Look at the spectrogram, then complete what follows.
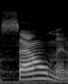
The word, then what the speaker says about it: salmon: like it's Salmon well there's an L if the L is silent it shouldn't be there and I'll forget how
